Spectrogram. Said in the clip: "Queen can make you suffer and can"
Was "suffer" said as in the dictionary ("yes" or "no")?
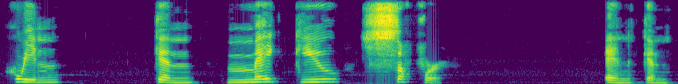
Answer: yes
